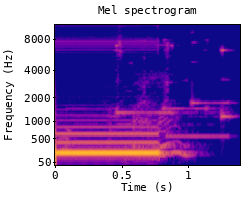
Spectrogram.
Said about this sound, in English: that's my alarm to get up.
